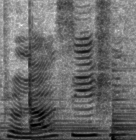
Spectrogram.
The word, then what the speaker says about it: pronunciation: But wait, do you say it pronunciation? And if you say that, you are wrong. Because the word between pro and ciation, which is pronounced noun by many peoples, is exactly pronounced none.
